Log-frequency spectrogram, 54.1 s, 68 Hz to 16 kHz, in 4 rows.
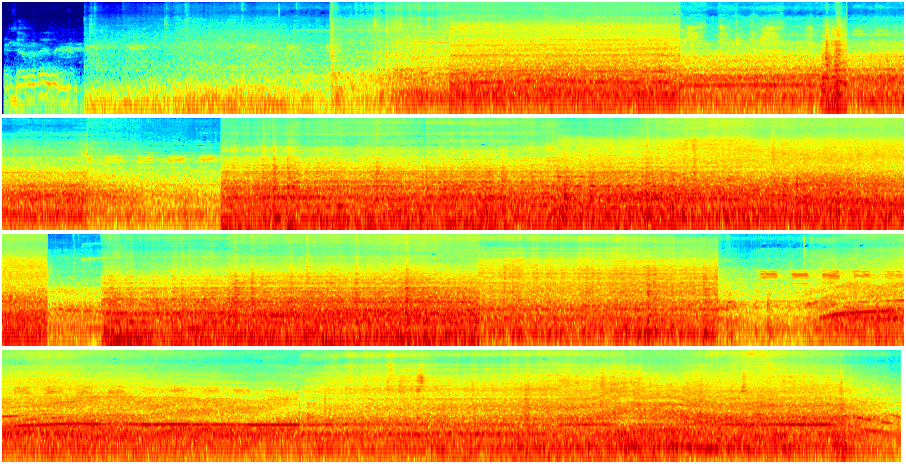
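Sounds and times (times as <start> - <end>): diesel engine running under load: 4.9 - 54.0
engine revving: 5.0 - 12.8, 13.5 - 54.0.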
